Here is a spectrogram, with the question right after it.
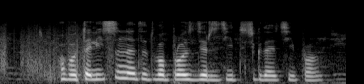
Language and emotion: Russian, neutral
